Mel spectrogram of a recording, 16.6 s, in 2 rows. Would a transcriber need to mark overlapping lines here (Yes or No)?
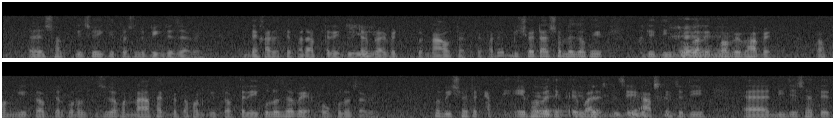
Yes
